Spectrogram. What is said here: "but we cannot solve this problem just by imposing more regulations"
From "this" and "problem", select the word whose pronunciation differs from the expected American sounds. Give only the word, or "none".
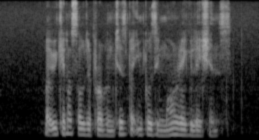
this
